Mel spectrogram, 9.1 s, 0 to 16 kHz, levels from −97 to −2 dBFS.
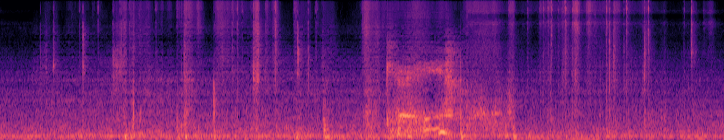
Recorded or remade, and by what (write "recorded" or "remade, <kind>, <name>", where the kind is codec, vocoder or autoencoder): remade, autoencoder, DAC-VAE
